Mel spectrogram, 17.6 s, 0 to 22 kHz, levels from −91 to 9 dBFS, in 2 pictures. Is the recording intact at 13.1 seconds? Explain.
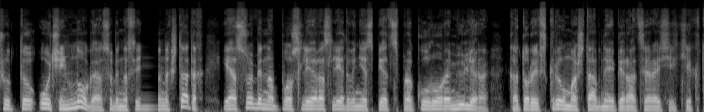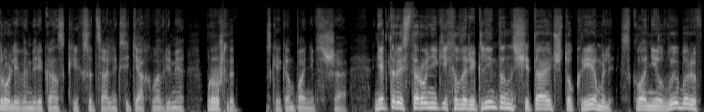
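Yes, at 13.1 seconds the speech plays through cleanly, with no dropout, click, distortion or other fault to be heard at that point.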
